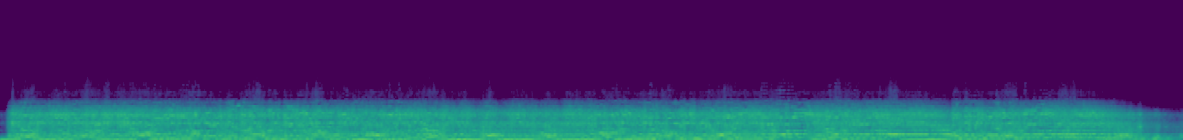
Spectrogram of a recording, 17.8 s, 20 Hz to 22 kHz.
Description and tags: tk 4 37bfastamp
A heavy overdriven guitar sample made with my Strat and plenty of effects. Part of my Solo Guitar Cuts pack.
electronic, guitar, music, noise, processed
